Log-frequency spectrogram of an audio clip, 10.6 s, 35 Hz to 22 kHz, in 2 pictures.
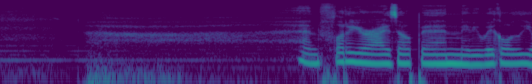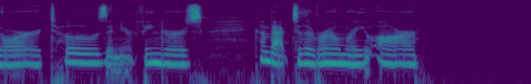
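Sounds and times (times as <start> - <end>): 
deep inhale and exhale during a guided relaxation exercise: 0.0 - 3.0
speech: 3.0 - 9.6.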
